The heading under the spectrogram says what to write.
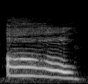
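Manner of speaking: high-pitched wifely realization; a hint of the wife, high and drawn out; imitated wife. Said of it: "she goes".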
